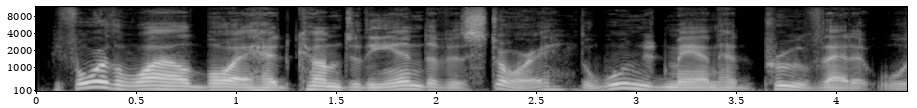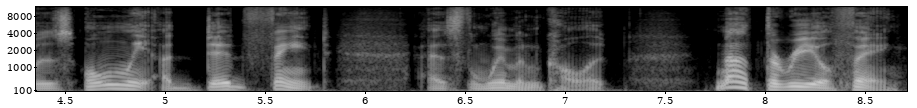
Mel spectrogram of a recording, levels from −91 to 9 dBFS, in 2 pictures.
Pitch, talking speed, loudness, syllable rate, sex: 110 Hz, 225 wpm, -19 LUFS, 5.4 syllables/s, male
